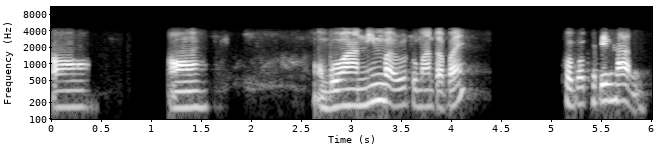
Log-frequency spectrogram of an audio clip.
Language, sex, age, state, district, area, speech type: Assamese, female, 30-45, Assam, Biswanath, rural, conversation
